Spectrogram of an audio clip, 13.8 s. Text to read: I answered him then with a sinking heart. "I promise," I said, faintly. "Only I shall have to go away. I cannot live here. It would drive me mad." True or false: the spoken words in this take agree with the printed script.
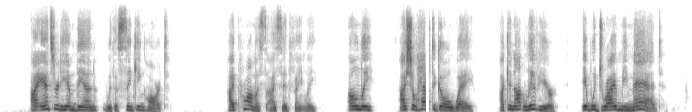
true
